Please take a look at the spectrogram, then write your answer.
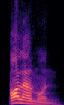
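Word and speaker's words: قلم: Kitabun kemudian qolamun. Nah, ini yang sering kita dapati ketika mengucapkan kata qolamun. Sebagian kita itu sering bacanya qolamun. Salah ya. Qolamun. Qolamun pendek.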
